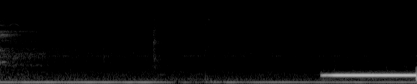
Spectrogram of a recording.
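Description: A telephone busy tone sounds on an unanswered call: a faint hiss on the line, then one steady, mid-pitched beep of about a second that cuts off abruptly at the end.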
